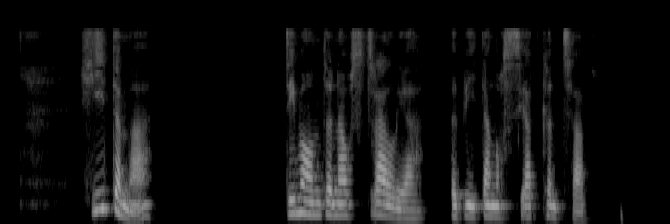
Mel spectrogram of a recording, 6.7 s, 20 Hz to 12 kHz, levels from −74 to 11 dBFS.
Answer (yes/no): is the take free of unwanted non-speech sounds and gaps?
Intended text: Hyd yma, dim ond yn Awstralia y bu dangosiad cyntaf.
yes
